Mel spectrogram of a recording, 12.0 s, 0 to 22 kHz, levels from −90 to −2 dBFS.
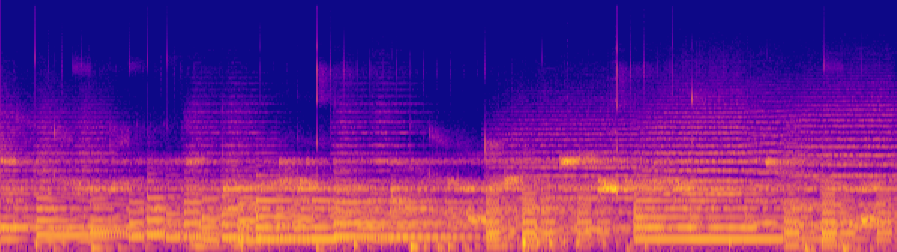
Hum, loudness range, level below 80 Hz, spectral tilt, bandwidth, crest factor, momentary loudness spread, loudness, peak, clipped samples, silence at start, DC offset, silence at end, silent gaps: none; 2 LU; -36 dBFS; -8.5 dB/octave; 9.2 kHz; 16 dB; 5 LU; -22 LUFS; -4 dBFS; under 0.1%; 0 s; under 0.1%; 0 s; none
